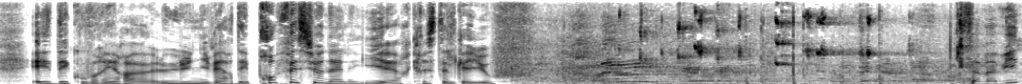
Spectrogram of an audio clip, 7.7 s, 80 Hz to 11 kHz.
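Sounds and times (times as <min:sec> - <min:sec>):
speech: 0:00.2 - 0:05.8, 0:07.4 - 0:07.6
shoe noise on an indoor court: 0:03.9 - 0:07.6
basketballs bouncing on a hard gym floor: 0:04.9 - 0:07.4.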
